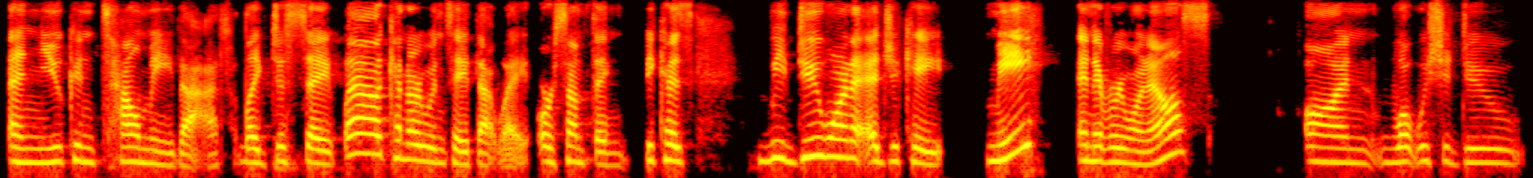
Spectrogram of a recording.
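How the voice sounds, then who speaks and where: A woman with a bright, lively, mid-range voice hosts an online webinar, chatting in a relaxed way and reassuring her guests while filling her talk with "like" and "you know." The sound is dry and close, as on a video call, with no room sound.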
